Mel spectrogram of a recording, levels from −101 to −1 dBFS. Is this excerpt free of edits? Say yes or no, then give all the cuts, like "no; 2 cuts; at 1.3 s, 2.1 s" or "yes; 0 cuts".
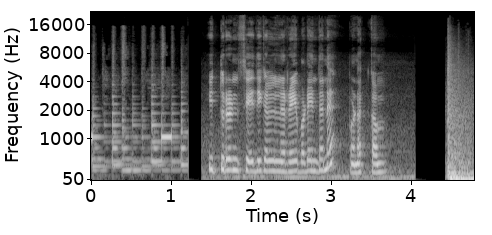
yes; 0 cuts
